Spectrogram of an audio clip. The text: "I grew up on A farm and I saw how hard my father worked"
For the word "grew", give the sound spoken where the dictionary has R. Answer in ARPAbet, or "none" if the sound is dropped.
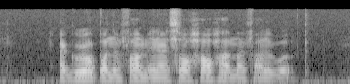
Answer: R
